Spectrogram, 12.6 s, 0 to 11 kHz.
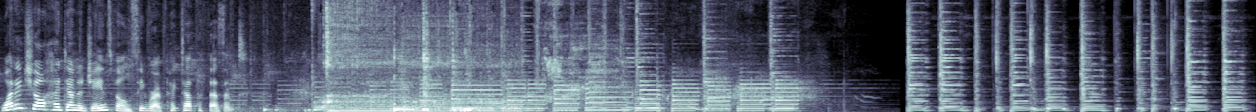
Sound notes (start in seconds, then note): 3.0 milking machine motor rumbles; 9.5 lively music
